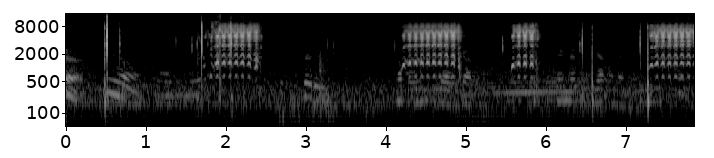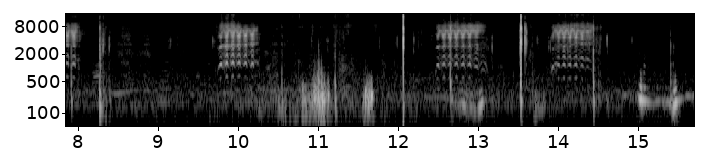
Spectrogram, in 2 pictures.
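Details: Baby Nigerian Dwarf goat Chip, out playing on a hill alongside Melvin, bleats over and over in strong nasal bursts about every one to two seconds, with quiet voices and taps between calls.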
